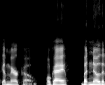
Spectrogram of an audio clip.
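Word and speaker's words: AMERCO: and and you're going to hear the name Amero it's spelled a m e r c o it's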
